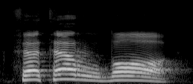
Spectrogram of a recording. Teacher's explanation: При остановке удлинение аннулируется и остается у нас в размере двух огласовок. Фатарда. Удлинение, которое при слитном чтении, она будет у нас 4.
